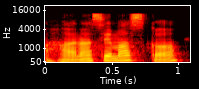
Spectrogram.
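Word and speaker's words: 話せますか: मैंने आपको पहले भी बताया था कि मास के अंदर जब भी आपका उ आता है वो हमेशा साइलेंट होगा। ऐसेसे ट्रीट करेंगे कि वो वहां पे है ही नहीं।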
